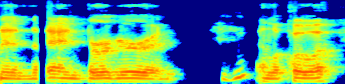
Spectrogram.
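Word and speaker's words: Lapua: over at Capstone and and burger and and laua it's actually pronounced laua laua is that for real laa yeah that's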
